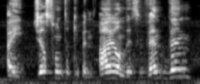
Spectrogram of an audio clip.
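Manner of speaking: ordinary talk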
